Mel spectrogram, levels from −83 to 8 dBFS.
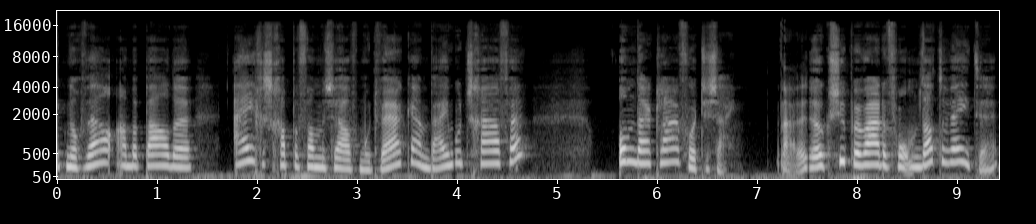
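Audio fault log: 3.94–3.99 s and 7.48–7.54 s: AAC frame loss with muting. After "moet werken en bij" and before "ook super", the sound fades into a brief dip and back out, which fits one zeroed frame of about 43 ms. Overlapping windows soften both edges. A spectrogram shows a narrow faded column across all frequencies, and the waveform tapers smoothly down and back up.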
